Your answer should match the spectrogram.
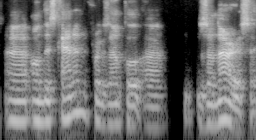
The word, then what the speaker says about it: Zonaras: But it's interesting that in later Byzantine commentaries on this canon, for example, Zonaras, I think is the proper English way of pronouncing it, he says that although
